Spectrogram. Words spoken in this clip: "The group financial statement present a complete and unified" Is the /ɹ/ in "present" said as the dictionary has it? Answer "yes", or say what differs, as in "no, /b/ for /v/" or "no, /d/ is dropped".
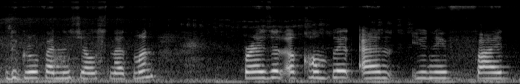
yes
